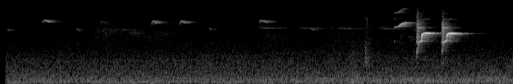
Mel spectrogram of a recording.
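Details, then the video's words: A common chaffinch (Fringilla coelebs) calling rather than singing gives two sharp, metallic 'pink' notes a third of a second apart, after a few faint, thin high notes. "Common chaffinch (Fringilla coelebs) - calls"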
